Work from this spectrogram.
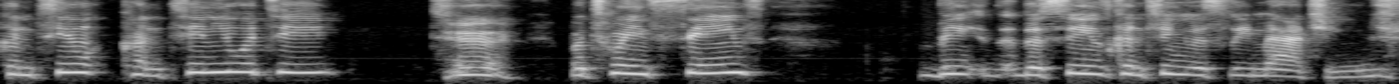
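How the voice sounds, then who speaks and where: With long, frequent pauses, a woman speaks at a fairly slow pace and fairly high pitch, her tone dark and mellow and her intonation lively. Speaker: AI design community coach hosting a livestream. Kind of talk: casual livestream announcement. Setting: live stream. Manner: halting, tongue-tied.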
